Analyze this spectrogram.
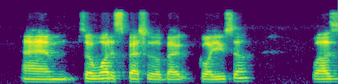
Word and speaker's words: Guayusa: So we're the first company in Ireland to sell a tea called Guayusa. So Guayusa, it's tough word to pronounce.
